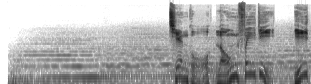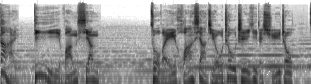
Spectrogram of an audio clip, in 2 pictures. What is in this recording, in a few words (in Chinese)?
城市宣传片, 大气; 徐州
